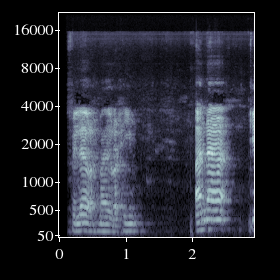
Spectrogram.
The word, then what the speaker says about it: انا: ا، نون زبر نا، انا وقفاً انا۔ اب غور کریں گے، وصلاً الف نہیں پڑھا گیا ہے، وقفاً الف پڑھا گیا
